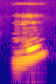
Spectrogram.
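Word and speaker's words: μ: Mu o mu o mi, depende de cómo lean la pronunciación. La vi de varias formas.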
